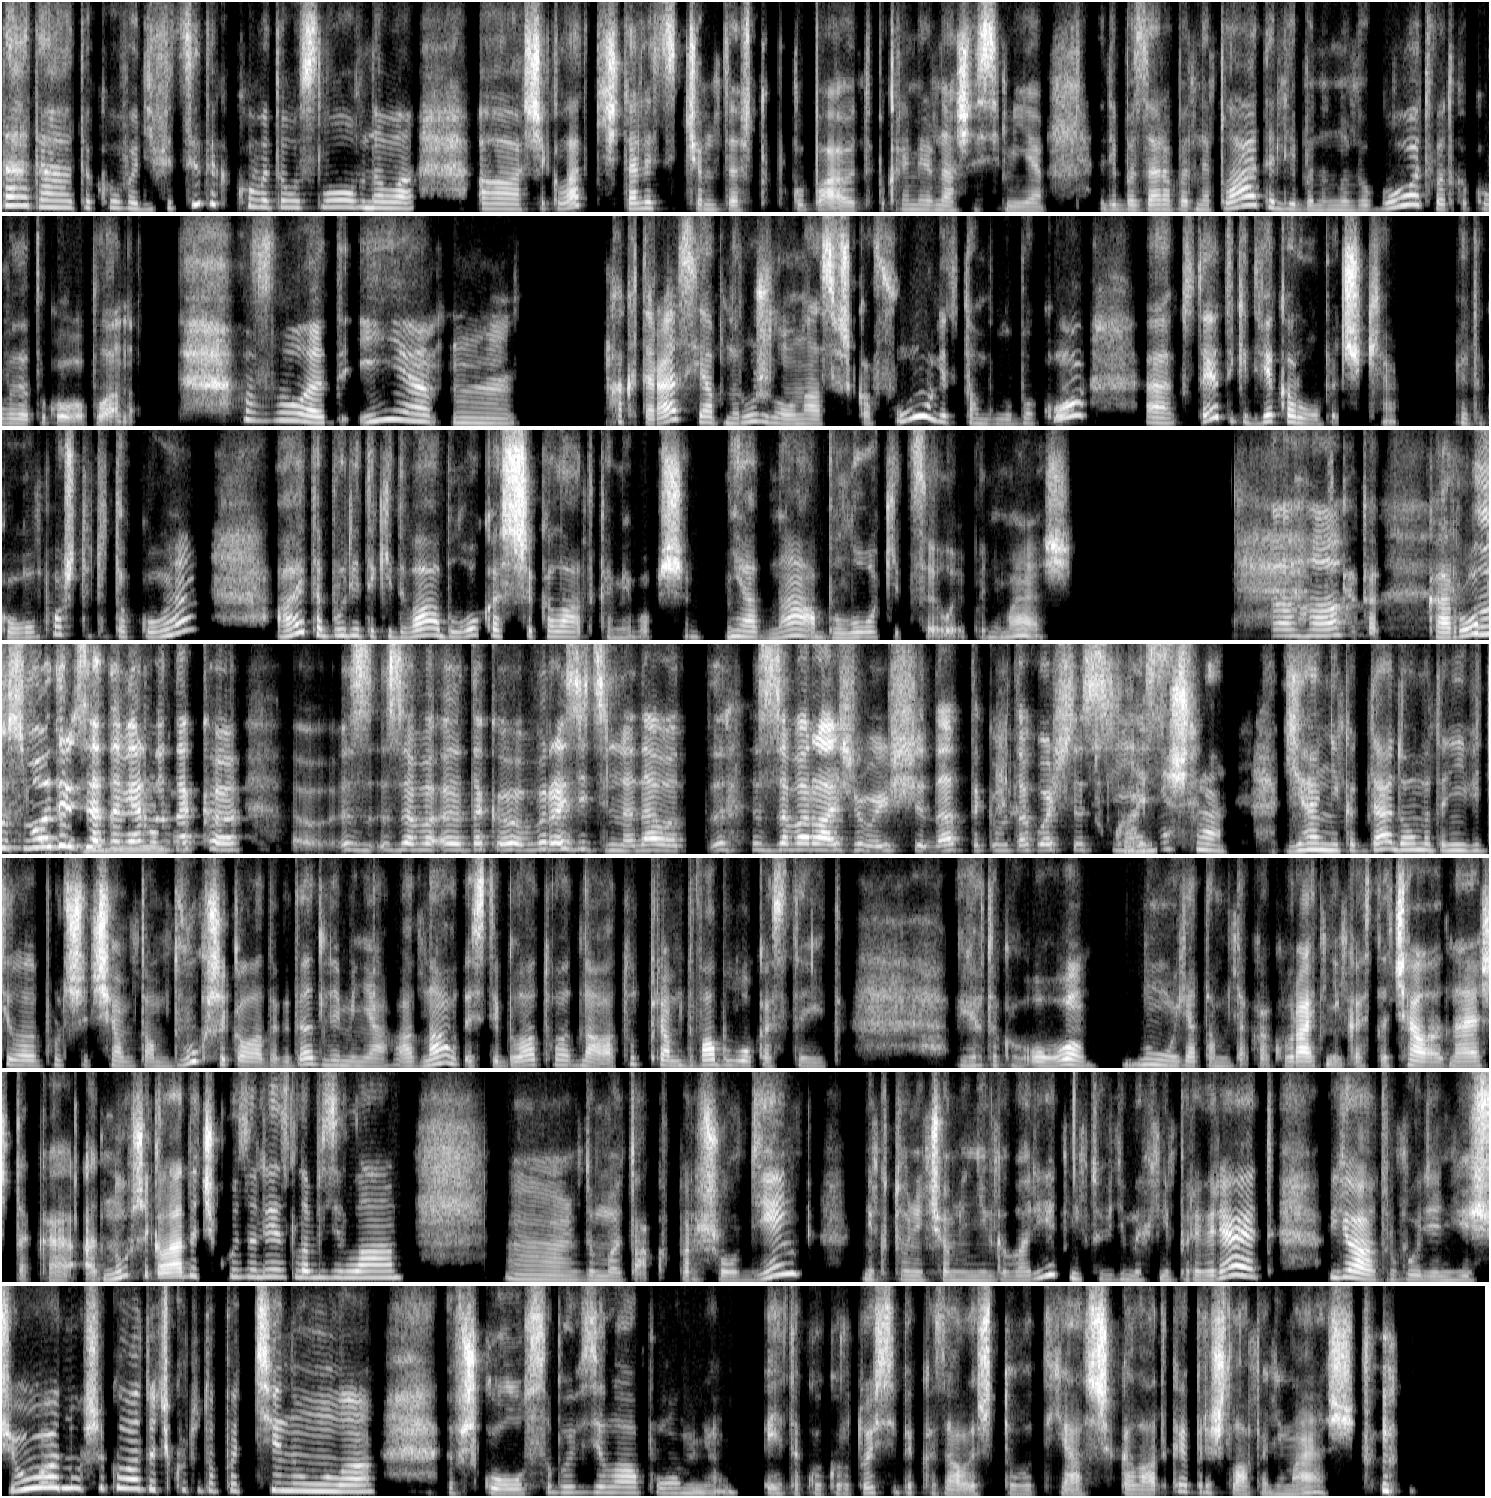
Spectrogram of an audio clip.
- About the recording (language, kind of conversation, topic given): Russian, podcast, Какие приключения из детства вам запомнились больше всего?
- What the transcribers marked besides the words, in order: other background noise; chuckle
